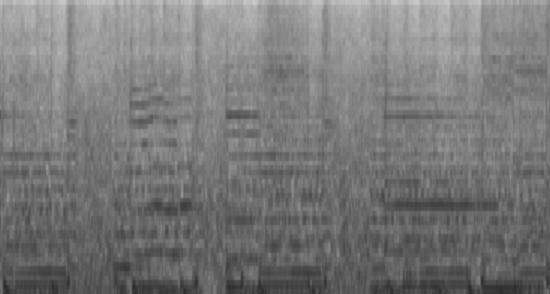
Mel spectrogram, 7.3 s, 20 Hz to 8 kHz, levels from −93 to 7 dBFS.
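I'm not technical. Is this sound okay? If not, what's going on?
No. The sound briefly gives way to a flat, steady hiss and then comes back: split-second blips at 0.02, 0.18, 2.38 and 6.40 seconds, a slightly longer one from 2.56 to 2.60, and longer gaps from 1.02 to 1.52, 2.70 to 3.02 and 4.42 to 4.94 seconds. This is likely sound dropped by the voice detector. The sending side mistook real sound for background, stopped transmitting, and the receiver filled the gap with artificial comfort noise. The call path's cut-off above 8 kHz also makes the sound a little dull.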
